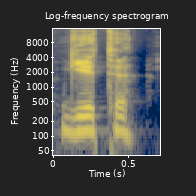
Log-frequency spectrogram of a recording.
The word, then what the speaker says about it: Goethe: And this was written in 1774 by a young Goethe. I think that's how you say his name. – Goethe.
